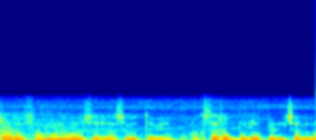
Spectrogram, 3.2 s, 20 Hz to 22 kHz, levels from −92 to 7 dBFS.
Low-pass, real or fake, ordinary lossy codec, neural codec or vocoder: 7.2 kHz; real; Opus, 64 kbps; none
